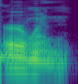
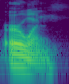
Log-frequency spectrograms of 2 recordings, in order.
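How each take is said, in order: First: The name is said in a sheepish, ashamed tone. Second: The name is said in a firm, confident tone. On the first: The speaker is embarrassed by the name. The speaker calls it wrong. "just the whole intonation lets you know it was a bad name" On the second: The speaker is proud of the name. The speaker calls it right. "when I said it with confidence"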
